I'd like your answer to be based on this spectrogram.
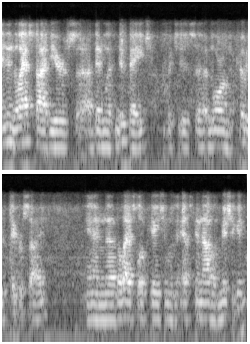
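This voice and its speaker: In a Southern US accent, a man with a fairly low pitch speaks at a fairly quick pace in a monotone, flat delivery, with audible room echo and noticeable background noise. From US South, Lower Alabama. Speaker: pulp mill CEO. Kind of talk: radio interview.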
